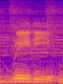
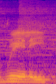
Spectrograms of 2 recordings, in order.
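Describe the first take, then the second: No difference in how they are said.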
